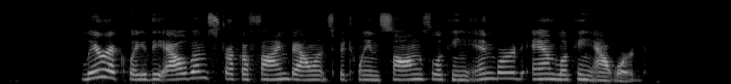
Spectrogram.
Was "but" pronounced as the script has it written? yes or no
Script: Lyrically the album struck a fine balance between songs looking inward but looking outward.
no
